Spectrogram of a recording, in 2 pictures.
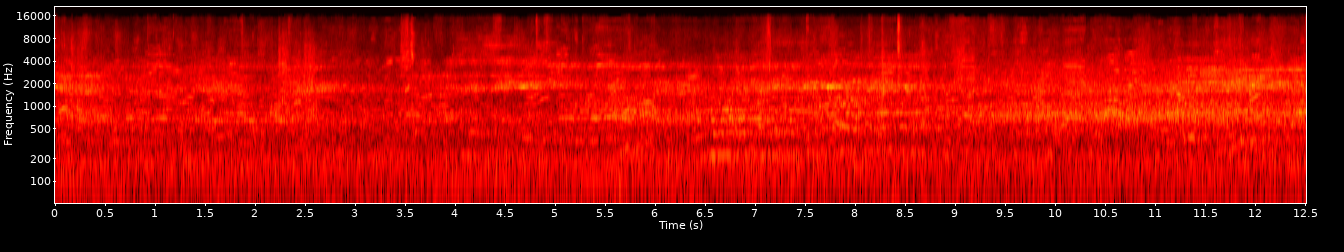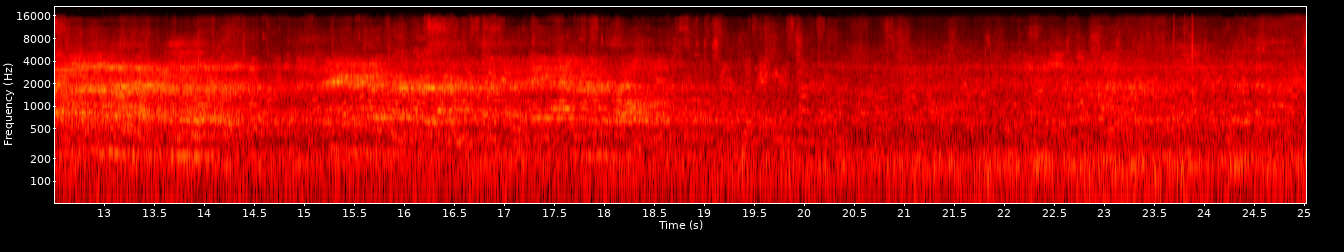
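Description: A crowd of people talks and murmurs outdoors all around.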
